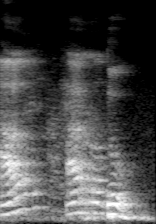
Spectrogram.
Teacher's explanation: Kalau alqamariah bunyi L-nya tidak hilang ya. L-nya masih tetap.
